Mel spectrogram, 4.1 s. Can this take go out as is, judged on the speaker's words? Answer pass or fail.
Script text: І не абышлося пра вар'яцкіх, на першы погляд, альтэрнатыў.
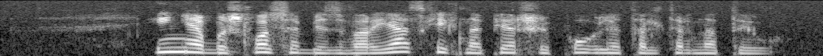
fail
